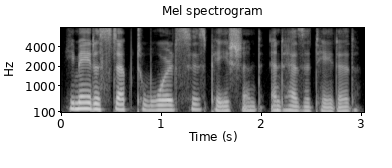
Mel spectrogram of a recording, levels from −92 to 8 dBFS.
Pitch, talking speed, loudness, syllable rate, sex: 160 Hz, 180 wpm, -19 LUFS, 4.9 syllables/s, female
